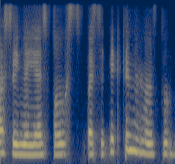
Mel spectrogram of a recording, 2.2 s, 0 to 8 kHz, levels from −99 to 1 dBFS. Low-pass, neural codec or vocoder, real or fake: 7.2 kHz; codec, 16 kHz, 0.5 kbps, FreqCodec, smaller model; fake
